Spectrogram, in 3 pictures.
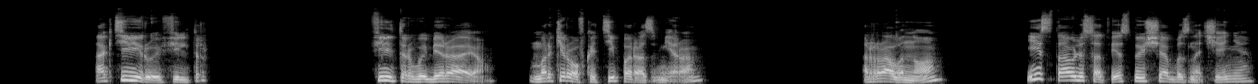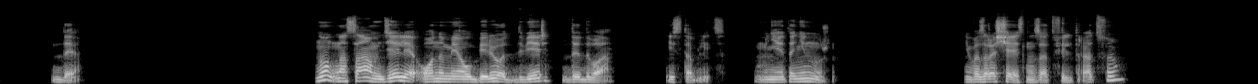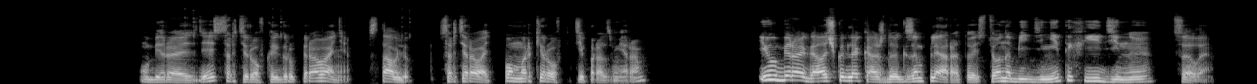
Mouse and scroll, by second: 1.4 click, 3.3 click, 5.4 click, 8.3 click, 8.8 click, 9.4 click, 9.8 click, 10.4 click, 12.1 click, 17.7 click, 21.2 click, 24.0 click, 24.4 click, 25.0 click, 25.5 click, 26.0 click, 27.0 click, 27.8 click, 29.1 click, 33.3 click.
